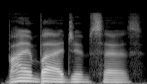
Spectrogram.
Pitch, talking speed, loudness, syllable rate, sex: 120 Hz, 205 wpm, -16 LUFS, 3.7 syllables/s, male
